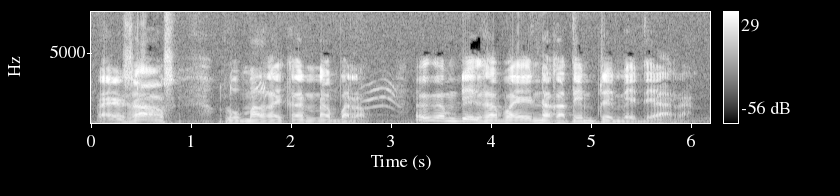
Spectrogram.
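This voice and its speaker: A pushy, fun-loving uncle from a Filipino comedic radio drama. He drawls very slowly in a lowish voice that leaps up and down wildly, blustering and scoffing over a slightly noisy track. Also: sing-song, gravelly, fairly bright tone, heavily acted. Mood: teasing, coaxing. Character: pushy, carousing uncle who loves drink and fun.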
